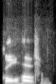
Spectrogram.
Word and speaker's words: Koolhoven: Yeah, yes, you did butcher the name, but you actually made it sound cooler than it is because it's Koolhoven. So having it being called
